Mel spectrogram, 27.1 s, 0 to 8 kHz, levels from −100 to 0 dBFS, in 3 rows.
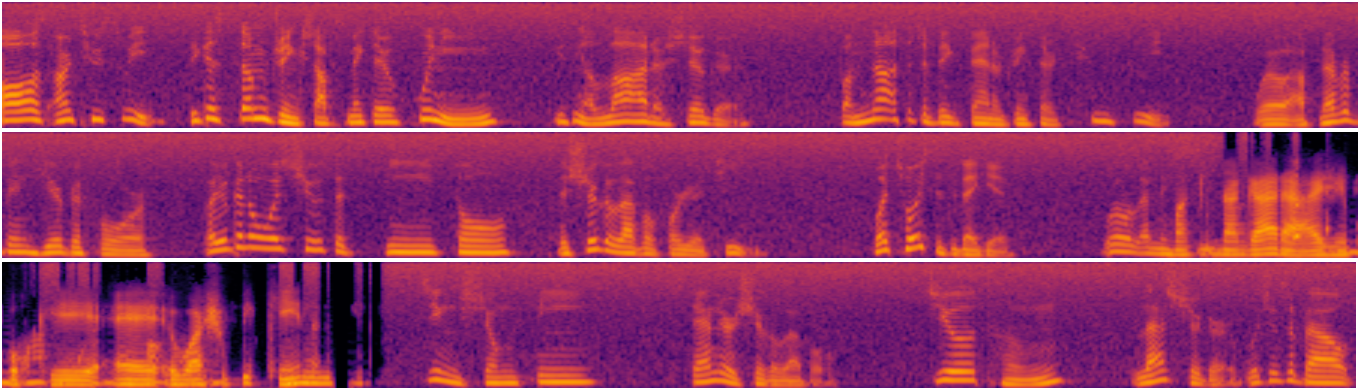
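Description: From start to finish there's a steady, thin hiss climbing toward the top of the band, sitting not far under the speech: low bit depth with noise shaping, sounding like about 3-bit quantisation. From 17.14 to 18.51 s and again from 18.73 to 20.62 s the speech dips sharply, likely speech suppressed in double talk as the echo canceller ducked both sides. Inside that second stretch, from 19.61 to 19.79 s, a faint copy of the speech turns up about 337 ms late, likely an echo leak from a far-end loudspeaker.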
